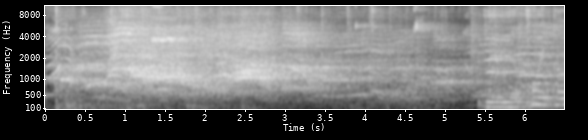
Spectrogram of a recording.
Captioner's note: Lions cheering; whistle blowing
